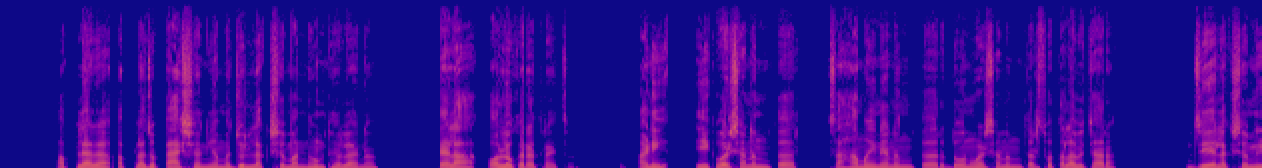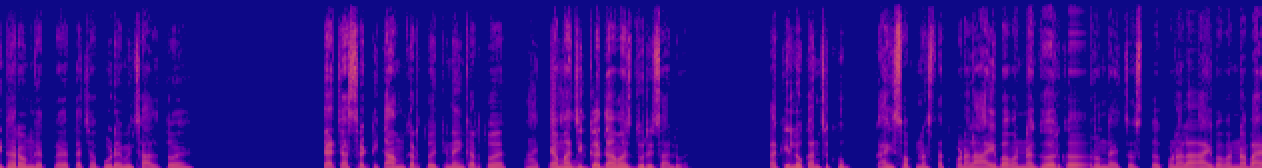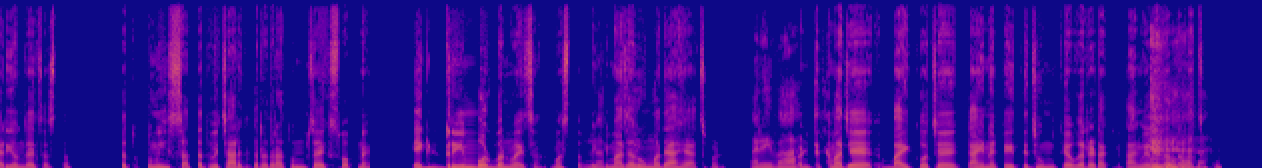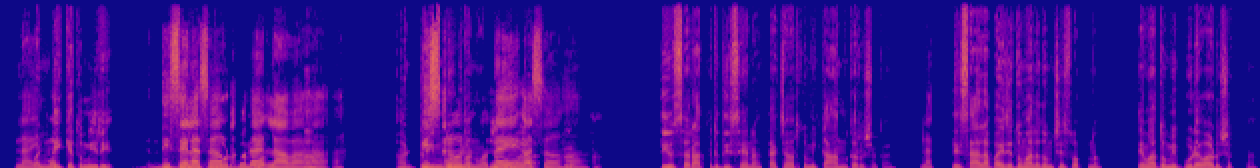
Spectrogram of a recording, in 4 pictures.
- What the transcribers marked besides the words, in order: in English: "पॅशन"; other background noise; laugh
- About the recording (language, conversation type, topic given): Marathi, podcast, यश मिळवण्यासाठी वेळ आणि मेहनत यांचं संतुलन तुम्ही कसं साधता?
